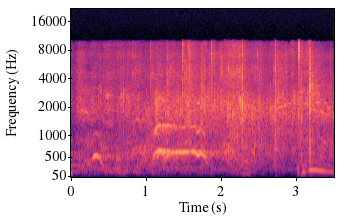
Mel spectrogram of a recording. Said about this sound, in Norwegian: Det er lov å klappe og alt.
